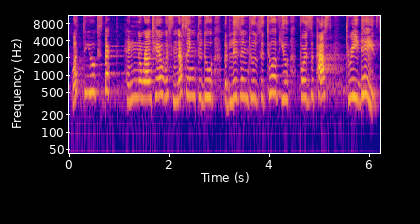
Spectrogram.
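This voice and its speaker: A very high, bright young beggar boy as acted by a performer for an audio play, quick-witted and cheeky. The voice rings in a long, echoing chamber. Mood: indignant, cheeky. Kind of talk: sci-fi audio theatre acting. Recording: long reverberant stone-chamber echo.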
